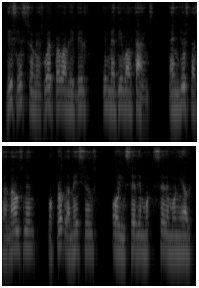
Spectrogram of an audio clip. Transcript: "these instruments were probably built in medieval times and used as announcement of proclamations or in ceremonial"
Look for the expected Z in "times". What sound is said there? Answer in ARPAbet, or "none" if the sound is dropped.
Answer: S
